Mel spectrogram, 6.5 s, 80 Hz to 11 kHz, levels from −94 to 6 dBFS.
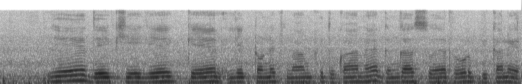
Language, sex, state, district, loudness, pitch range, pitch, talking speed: Hindi, male, Rajasthan, Bikaner, -16 LUFS, 130-140 Hz, 135 Hz, 130 wpm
